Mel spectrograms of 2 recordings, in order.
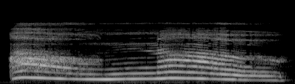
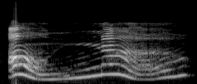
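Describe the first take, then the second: First: The pitch goes down on it. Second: The pitch is high on it.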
